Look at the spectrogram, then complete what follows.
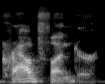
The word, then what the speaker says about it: Crowdfundr: this other website called crowdfunder uh spelled like grinder no e like you guys said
